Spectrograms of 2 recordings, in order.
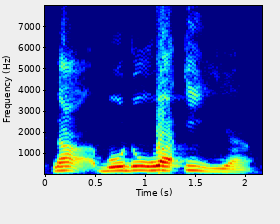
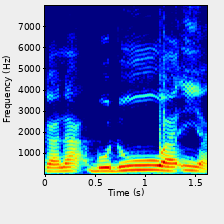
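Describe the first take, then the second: First: The vowel of du is kept short. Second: The vowel of du is held long. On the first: The speaker calls it right. "Tidak boleh" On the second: The speaker calls it wrong. "Orang kebanyakannya baca panjang ini"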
